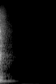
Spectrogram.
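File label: Snare Stick, Alesis D4 drum machine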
